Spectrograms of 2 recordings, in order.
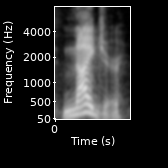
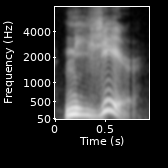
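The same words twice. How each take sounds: First: The name is said the English way. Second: The name is said the French way. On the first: This is the older, familiar pronunciation. "the country formerly known as Niger" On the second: This is the newer pronunciation used on the news. "what they're now pronouncing Niger"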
